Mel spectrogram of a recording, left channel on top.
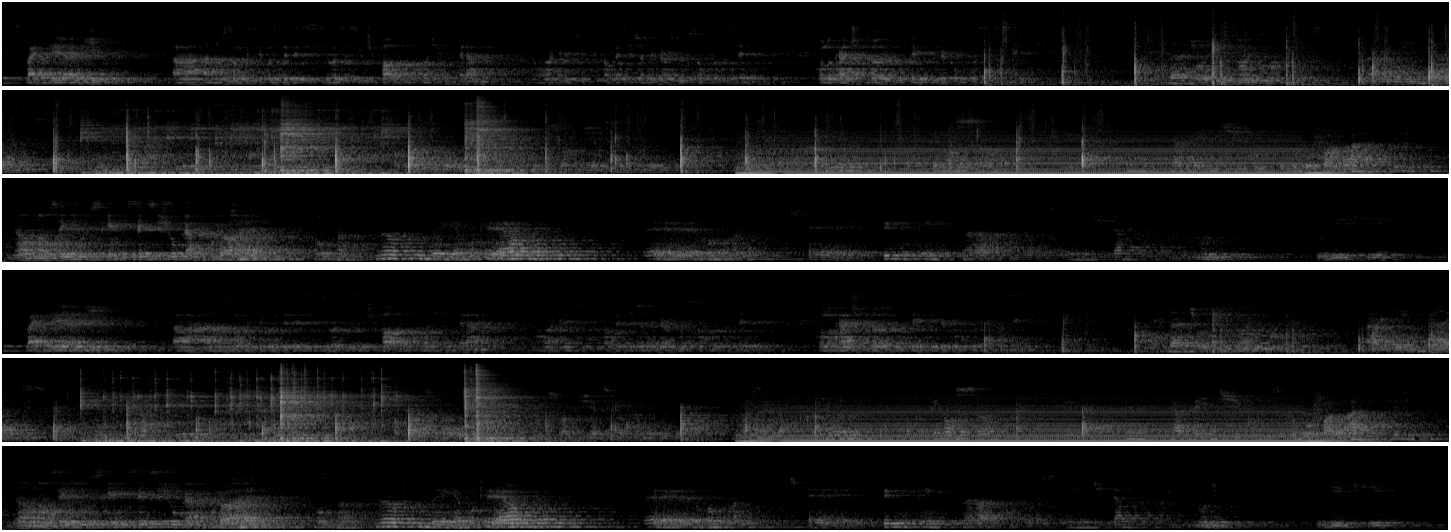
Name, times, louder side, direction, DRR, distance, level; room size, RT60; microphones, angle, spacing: voice 1, 0.2-1.1 1.3-4.8 5.3-7.5 7.9-10.4 11.9-13.2 20.1-20.6 29.0-31.5 32.1-32.4 40.6-41.1 42.1-42.3, left 1 dB, 25° left, -3 dB, 1.3 m, -47 dB
sound 1, 9.7-25.7, left 6 dB, 70° left, 0.3 m, -45 dB
voice 2, 11.4-12.0 13.6-14.9 15.3-17.7 18.4-21.1 21.8-23.1 23.5-24.5 25.1-25.2 25.7-28.8 29.5-29.8 31.0-31.6 32.0-32.3 32.7-34.9 35.3-36.3 36.8-38.9 39.2-41.1 42.2-42.7, right 1 dB, 25° right, -2 dB, 1.0 m, -46 dB
sound 2, 14.9-19.6, right 2 dB, 85° right, 1.0 m, -39 dB
sound 3, 21.8-27.5, right 2 dB, 85° left, 1.6 m, -43 dB
10.0 x 6.4 x 3.5 m, 2.5 s
head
